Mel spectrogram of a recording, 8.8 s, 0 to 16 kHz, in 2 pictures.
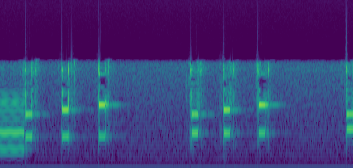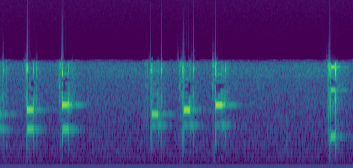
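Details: AT&T 5500 cordless phone base unit after repairing failed conductive board traces: clean paired DTMF dialing tones in groups of three, about two per second; keypad dials properly and the base works.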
